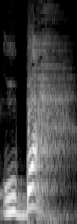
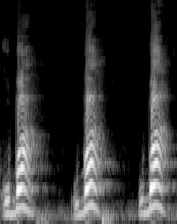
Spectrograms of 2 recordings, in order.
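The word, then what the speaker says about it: ubah: ইয়েস ভাইজান, উবাটা হচ্ছে Malaysian শব্দ, কিন্তু একটু আগে যেমনটা বললাম শব্দের শেষের যে অক্ষরটা ওরা প্রায় সময় অস্পষ্ট করে উচ্চারণ করে বিধায় এই উবাহ, দেখেন উচ্চারণটা শুনেন তো একবার, একটু নিজের মুখে উচ্চারণ করেন প্লিজ।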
